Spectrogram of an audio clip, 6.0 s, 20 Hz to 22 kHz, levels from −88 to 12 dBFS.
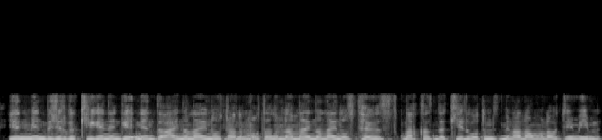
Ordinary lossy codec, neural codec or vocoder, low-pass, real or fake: none; codec, 16 kHz, 4.8 kbps, FACodec; 7.2 kHz; fake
